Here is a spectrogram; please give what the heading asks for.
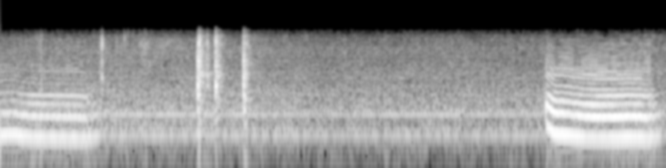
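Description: A domestic cat snores with low, buzzy, drawn-out breaths, almost human in tone.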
